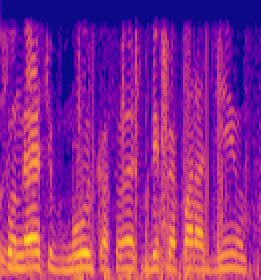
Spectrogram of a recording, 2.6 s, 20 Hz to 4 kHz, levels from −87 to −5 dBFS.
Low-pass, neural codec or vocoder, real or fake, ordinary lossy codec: 3.6 kHz; none; real; none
